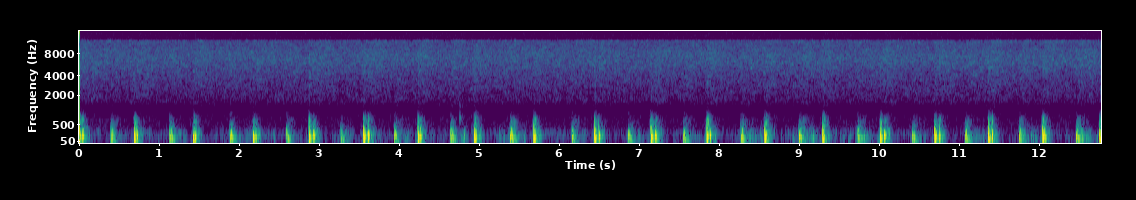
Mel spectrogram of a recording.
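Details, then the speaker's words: 21-year-old man with normal second-sound splitting: innocent grade 2 systolic murmur at the third left sternal border. "did you hear the innocent grade 2 systolic murma let's listen specifically for it"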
